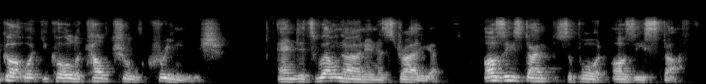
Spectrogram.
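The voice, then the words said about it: Australian accent. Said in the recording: “you probably don't hear an Aussie accent there very often ... I don't hear Aussie accents too often”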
